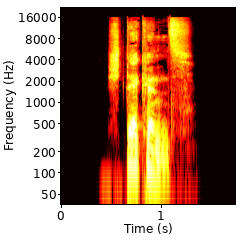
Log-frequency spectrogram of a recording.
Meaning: genitive singular of Stecken
- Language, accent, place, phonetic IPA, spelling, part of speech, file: German, Germany, Berlin, [ˈʃtɛkŋ̩s], Steckens, noun, De-Steckens.ogg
